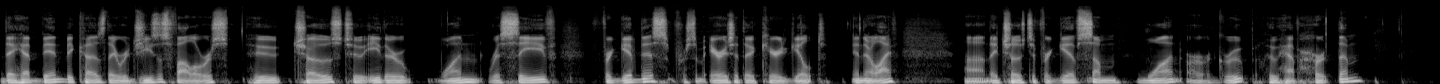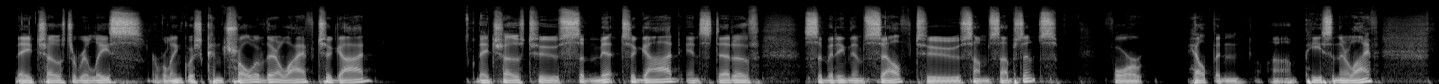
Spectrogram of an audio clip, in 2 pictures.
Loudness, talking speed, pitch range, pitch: -19 LUFS, 150 wpm, 85-110 Hz, 95 Hz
